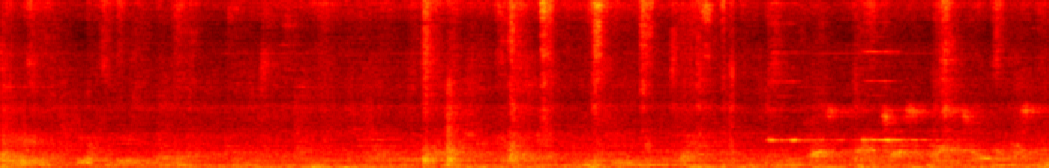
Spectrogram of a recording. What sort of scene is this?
subway station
